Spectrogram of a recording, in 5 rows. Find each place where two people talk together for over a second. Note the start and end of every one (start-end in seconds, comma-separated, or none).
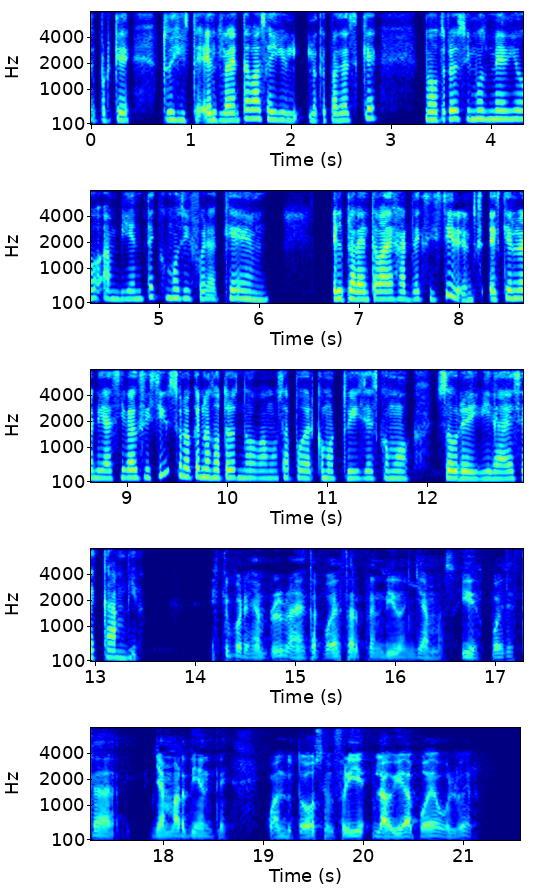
none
